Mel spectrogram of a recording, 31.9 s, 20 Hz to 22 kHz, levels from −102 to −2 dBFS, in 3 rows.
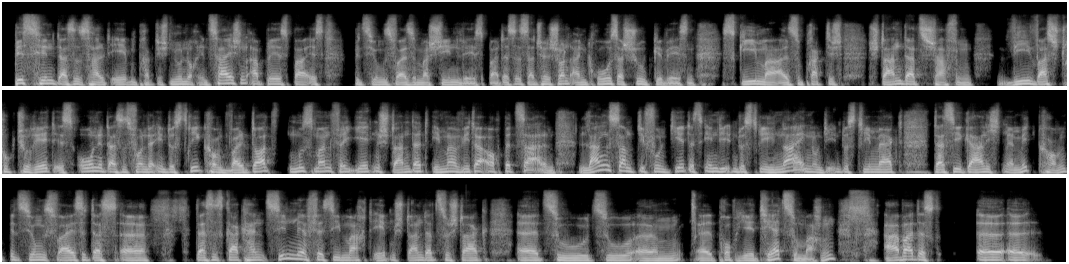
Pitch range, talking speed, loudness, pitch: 105-135 Hz, 180 wpm, -28 LUFS, 120 Hz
